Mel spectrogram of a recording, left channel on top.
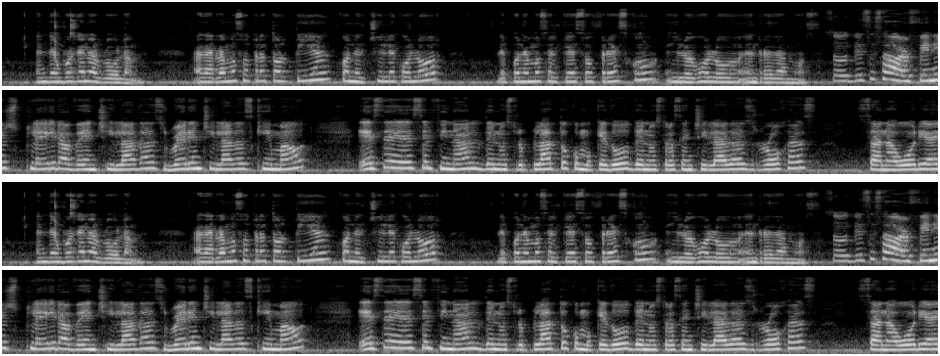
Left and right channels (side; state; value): both; identical; correlation 1.00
